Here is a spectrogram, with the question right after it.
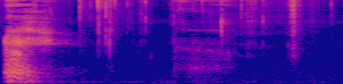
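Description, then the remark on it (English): A small plastic cough drop wrapper is torn open with a sharp rip, then crinkles in quick, light bursts. The rustling is soft and intermittent, with no talking over it. “I gotta get a cough drop.”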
